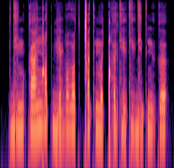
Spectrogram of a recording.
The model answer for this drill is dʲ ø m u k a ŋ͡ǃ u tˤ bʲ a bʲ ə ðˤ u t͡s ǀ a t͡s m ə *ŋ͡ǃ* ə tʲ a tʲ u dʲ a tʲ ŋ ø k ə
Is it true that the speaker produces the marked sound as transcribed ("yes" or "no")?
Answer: no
